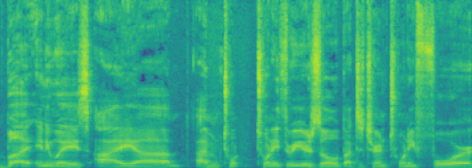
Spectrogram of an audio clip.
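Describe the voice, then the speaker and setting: A man speaks with fairly even intonation at a moderate pace, noticeable background noise behind him. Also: medium pitch for a man. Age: 20s. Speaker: vlogger. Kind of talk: casual vlog monologue. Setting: lying in bed at home. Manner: casual, halting with fillers.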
